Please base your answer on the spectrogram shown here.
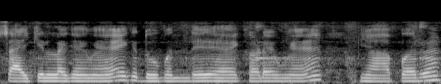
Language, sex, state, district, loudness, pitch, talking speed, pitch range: Hindi, male, Chandigarh, Chandigarh, -16 LUFS, 150 Hz, 175 wpm, 150-155 Hz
